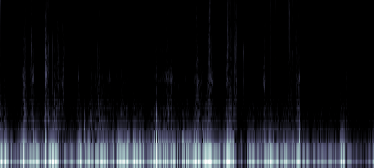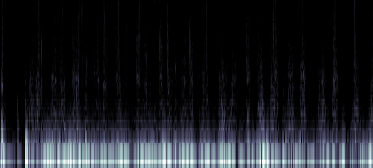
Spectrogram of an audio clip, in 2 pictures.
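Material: Silicone.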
